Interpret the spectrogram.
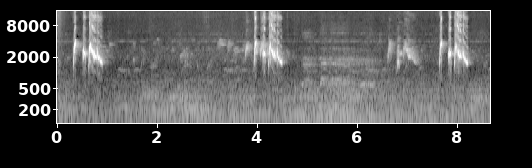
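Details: Red-whiskered bulbul singing; three bright, bubbly phrases of rapid, downward-sliding whistles spaced about four seconds apart over a faint steady background hum.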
